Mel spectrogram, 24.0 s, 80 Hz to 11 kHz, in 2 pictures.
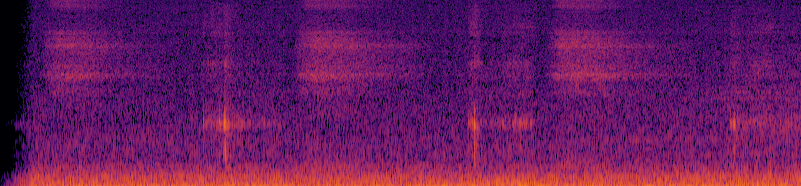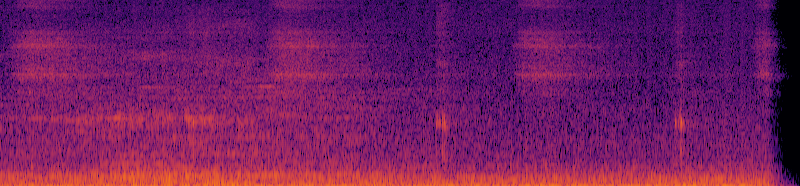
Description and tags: A scooter is passing through the street that leads along the apartment building in which you'll find my flat on the third floor. I am asleep as you can hear. I switched on my Edirol-R09 when I went to bed. The other sound is the usual urban noise at night or early in the morning and the continuously pumping waterpumps in the pumping station next to my house.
